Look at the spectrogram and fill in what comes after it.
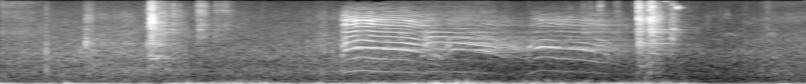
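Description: Loud bird calls: a quick run of about four harsh calls, each sliding downward in pitch, with a short sharp sound about a second in and another near the end, over a low wind rumble on the microphone.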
